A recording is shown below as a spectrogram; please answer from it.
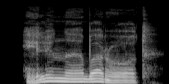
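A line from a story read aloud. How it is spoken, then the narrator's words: Sighing. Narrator (Russian): вздохнул я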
